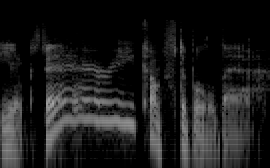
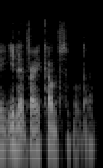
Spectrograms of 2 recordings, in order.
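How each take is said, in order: First: It is said in a playful, lively voice. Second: It is said in a flat, plain voice. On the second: "I didn't just go"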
